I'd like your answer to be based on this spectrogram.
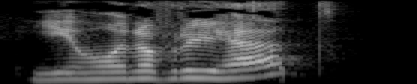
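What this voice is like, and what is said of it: Impression of the hat-offering stranger. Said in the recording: “That's a very good impression.”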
